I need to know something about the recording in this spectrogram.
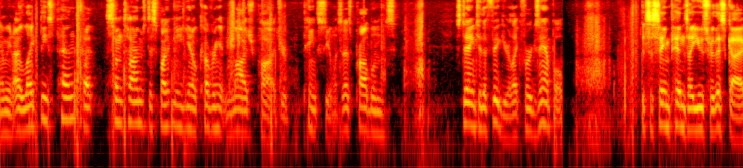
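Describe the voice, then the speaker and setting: A young man chatting casually and offhandedly as he shows off a hobby project, rambling and self-deprecating. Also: medium pitch. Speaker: host of a toy customizing channel. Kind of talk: casual hobby showcase chat. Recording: clearly noisy homemade recording.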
